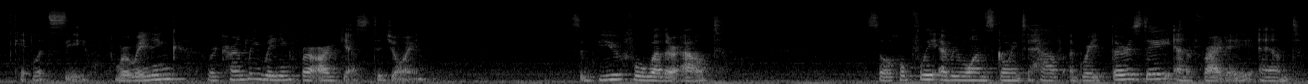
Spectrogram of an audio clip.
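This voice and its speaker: A podcast host is running a live online interview, filling time with friendly, upbeat small talk while she waits for her guest. Her voice is mid-range, creaky, and a little mellow. The room is echoey with faint background noise.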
